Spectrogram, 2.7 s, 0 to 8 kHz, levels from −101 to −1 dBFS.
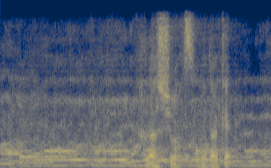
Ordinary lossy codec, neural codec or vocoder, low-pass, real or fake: none; codec, 24 kHz, 6 kbps, HILCodec; 7.2 kHz; fake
